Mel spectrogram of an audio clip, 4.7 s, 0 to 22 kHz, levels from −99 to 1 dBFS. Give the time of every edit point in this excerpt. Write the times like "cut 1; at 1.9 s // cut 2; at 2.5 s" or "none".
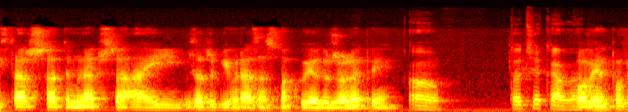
cut 1; at 3.0 s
